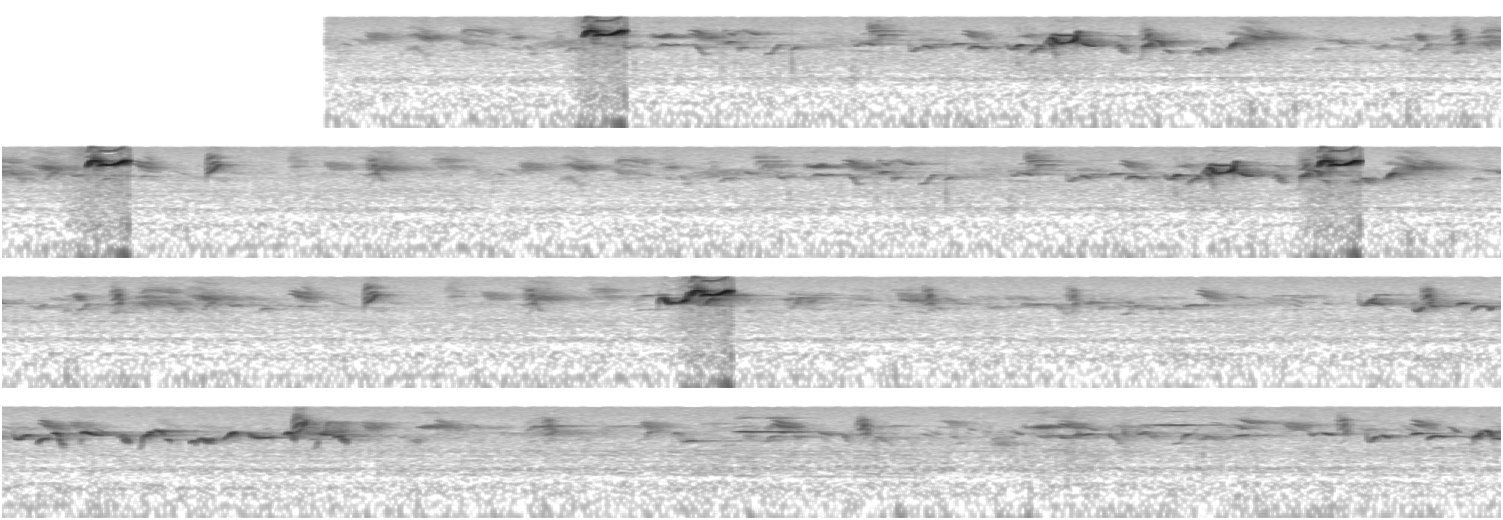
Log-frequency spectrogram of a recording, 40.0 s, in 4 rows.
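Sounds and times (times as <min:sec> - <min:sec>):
birds chirping: 0:02.2 - 0:39.9.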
